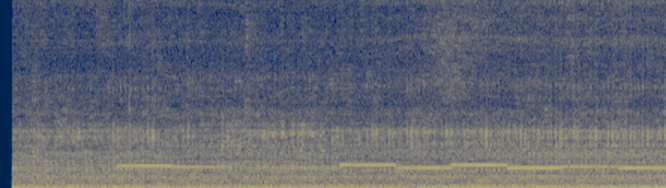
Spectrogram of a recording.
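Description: A thin electronic tone that steps up and down between a few close pitches every half second or so, over a low steady hum.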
